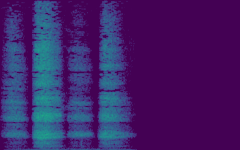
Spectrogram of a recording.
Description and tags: Suspiro Agitado
agitated sigh sound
